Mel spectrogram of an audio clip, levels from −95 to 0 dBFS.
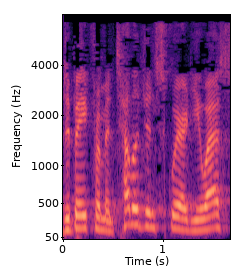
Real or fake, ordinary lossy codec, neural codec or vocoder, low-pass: real; MP3, 32 kbps; none; 7.2 kHz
